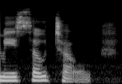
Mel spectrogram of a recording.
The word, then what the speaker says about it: mistletoe: And mistletoe. Mistletoe. Tá? Não se confunda com esse T-L-E aí.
